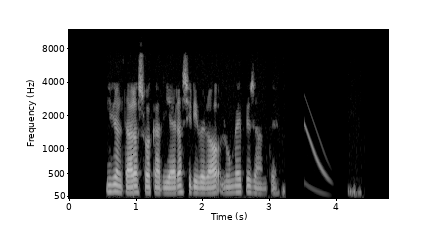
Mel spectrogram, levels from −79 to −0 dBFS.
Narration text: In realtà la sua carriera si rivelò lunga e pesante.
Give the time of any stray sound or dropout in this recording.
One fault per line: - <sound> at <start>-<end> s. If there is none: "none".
- chirp at 3.5-4.0 s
